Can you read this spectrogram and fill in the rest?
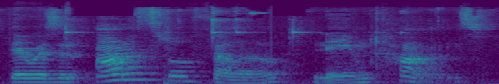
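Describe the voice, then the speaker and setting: A woman's voice: on the low side, sing-song, normal speed, sharp tone, distant mic, full character voice. A woman voicing a small, earnest, inquisitive green linnet in a storybook, with a questioning, storytelling manner. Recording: roomy echo, audible background noise.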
